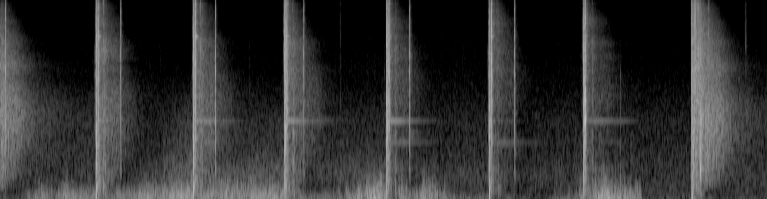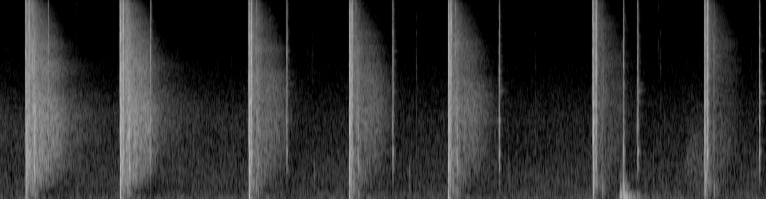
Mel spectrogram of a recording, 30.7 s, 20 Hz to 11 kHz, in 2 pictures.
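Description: Suppressed 9mm shots through a KGM SMG9 suppressor, fired one at a time about every two seconds from a CZ Scorpion and then a POF MP5, about fifteen shots in all. Each shot is a sharp report followed by a quick metallic click of the action cycling and a short echo. The loads are a mix of supersonic 115-grain and subsonic 145- and 165-grain rounds.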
